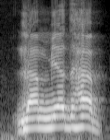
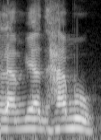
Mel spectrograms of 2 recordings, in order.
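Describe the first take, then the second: First: The last word ends on a consonant, no vowel. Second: The last word ends with a short u vowel. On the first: The speaker calls it right. "harus disukun" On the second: The speaker calls it wrong. "tidak boleh di dhammah"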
